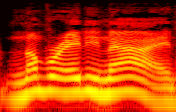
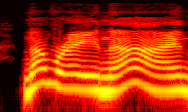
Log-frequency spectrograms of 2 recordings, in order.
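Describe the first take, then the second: First: Said in the usual way. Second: High, scornful disbelief at Number eighty-nine; incredulous repeat. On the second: Retold or imitated. Big John scoffing at the request for number eighty-nine, high incredulous. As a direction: repeat it like it's a ridiculous ask.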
